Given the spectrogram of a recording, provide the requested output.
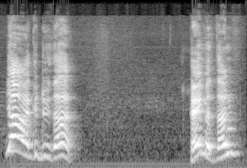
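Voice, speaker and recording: A man's voice: extremely high pitch, expressive, moderate pace, slightly rough, faint music behind, pitched above the performer's own voice, full character voice. A man voicing a giant undead skeleton oracle in a tabletop game, glib and rambling, haggling casually and hungrily. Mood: chatty.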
